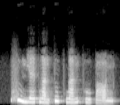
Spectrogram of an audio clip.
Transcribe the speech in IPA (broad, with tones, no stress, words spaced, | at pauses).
xu˥˨mjɛ˨˦t̪wa̰˨˩n t̪u˦pʰwa˨˦npʰu˨˦pɑ̰˨˩ŋ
